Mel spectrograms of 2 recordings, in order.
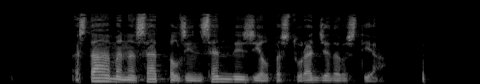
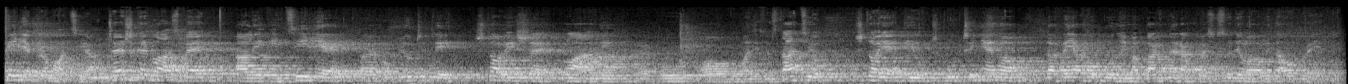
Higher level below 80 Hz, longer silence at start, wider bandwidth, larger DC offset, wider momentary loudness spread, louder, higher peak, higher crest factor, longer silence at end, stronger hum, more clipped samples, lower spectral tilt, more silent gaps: second, -76 dBFS vs -38 dBFS; first, 0.7 s vs 0.05 s; second, 11.5 kHz vs 16 kHz; neither; first, 7 LU vs 4 LU; second, -32 LUFS vs -12 LUFS; second, -14 dBFS vs 0 dBFS; first, 22 dB vs 12 dB; first, 0.95 s vs 0 s; neither; neither; second, -2.5 dB/octave vs -6 dB/octave; neither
